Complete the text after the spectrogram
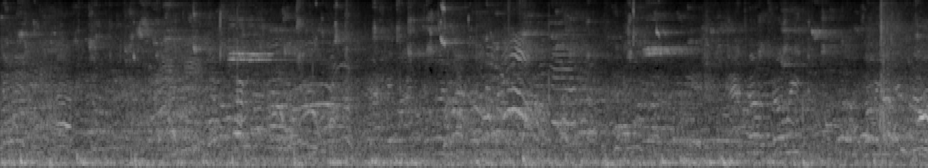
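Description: Girls shout and call out across a large echoing gym.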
